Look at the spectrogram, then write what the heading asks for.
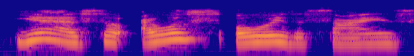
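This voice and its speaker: A woman speaks in a Xinjiang accent. Her intonation is lively. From northwestern China (Uyghur region). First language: Uyghur. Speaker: scientist. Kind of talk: casual interview.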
